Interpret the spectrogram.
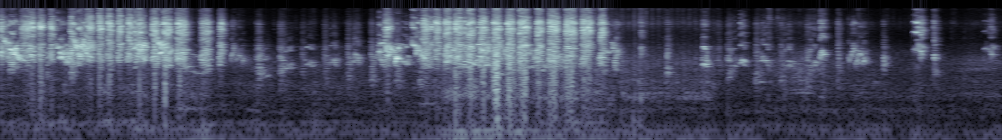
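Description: A flock of budgerigars squawking and chattering in rapid, high-pitched calls, in two loud bursts: one at the start and another about four seconds in, with scattered single calls between and after.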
